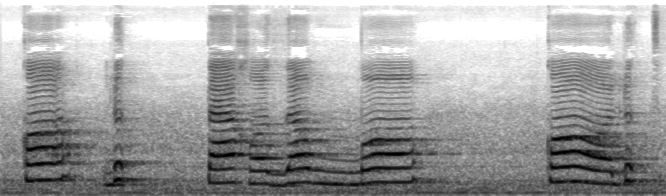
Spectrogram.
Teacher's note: Kena qalut masuk dalam huruf ta terus bukan qalu takhaza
